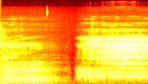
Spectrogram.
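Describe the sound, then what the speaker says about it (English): Close, heavy breathing during yoga push-ups: a long airy breath, a brief pause, then another strong, steady breath with no talking. "Keep breathing here."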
